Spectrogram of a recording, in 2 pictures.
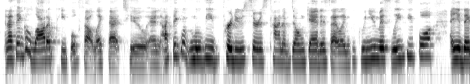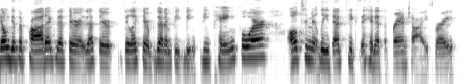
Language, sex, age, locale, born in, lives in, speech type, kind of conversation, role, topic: English, female, 25-29, en-US, United States, United States, conversation, unstructured, none, Which movie, TV, or game trailer misled you—pleasantly or painfully—and how did you feel?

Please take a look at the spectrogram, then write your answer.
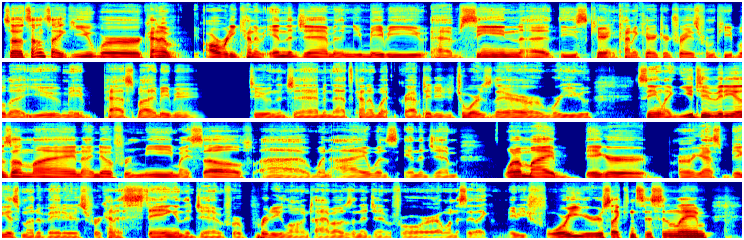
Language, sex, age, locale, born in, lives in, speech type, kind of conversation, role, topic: English, male, 35-39, en-US, United States, United States, conversation, unstructured, none, What morning rituals help you feel grounded and energized, and how did they become part of your daily routine?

